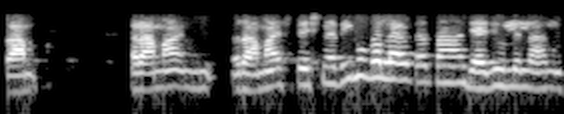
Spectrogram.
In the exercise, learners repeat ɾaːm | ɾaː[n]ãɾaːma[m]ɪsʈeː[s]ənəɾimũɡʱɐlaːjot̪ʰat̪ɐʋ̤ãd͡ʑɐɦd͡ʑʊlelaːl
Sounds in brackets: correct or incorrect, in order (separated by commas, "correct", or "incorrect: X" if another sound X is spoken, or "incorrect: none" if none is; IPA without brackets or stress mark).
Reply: incorrect: m, incorrect: none, incorrect: ʃ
